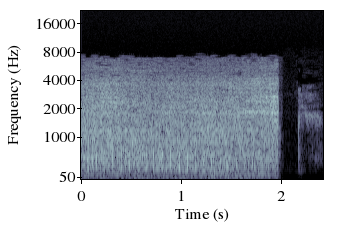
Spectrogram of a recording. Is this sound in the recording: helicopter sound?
yes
